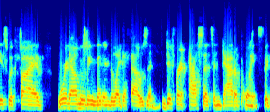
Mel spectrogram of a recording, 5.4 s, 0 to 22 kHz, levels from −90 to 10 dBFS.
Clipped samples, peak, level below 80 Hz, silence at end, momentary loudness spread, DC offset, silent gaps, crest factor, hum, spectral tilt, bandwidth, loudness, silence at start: under 0.1%; -2 dBFS; -64 dBFS; 0 s; 5 LU; under 0.1%; 1.05-1.15 s; 14 dB; none; -4.5 dB/octave; 9 kHz; -16 LUFS; 0 s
